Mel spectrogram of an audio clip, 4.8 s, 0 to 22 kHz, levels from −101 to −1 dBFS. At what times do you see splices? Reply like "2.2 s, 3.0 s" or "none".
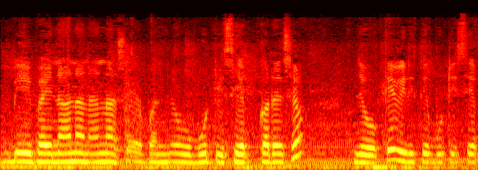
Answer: none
